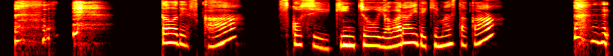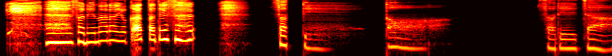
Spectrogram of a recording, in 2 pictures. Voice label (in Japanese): アイドルによる耳かき, ASMR; 味わってくださいねー♪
